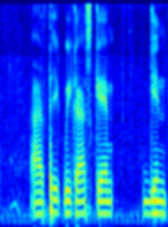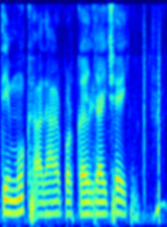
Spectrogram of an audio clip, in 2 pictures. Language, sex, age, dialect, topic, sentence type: Magahi, female, 36-40, Western, banking, statement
